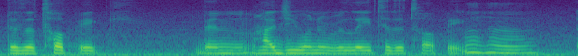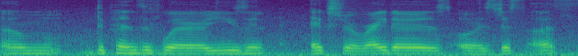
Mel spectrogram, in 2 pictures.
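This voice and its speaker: With a Ghanaian accent, a woman speaks at a moderate pace in a very deep, low pitch and fairly even intonation. Noticeable background noise sits behind her. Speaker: singer and songwriter. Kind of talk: interview answer. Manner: casual, conversational.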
